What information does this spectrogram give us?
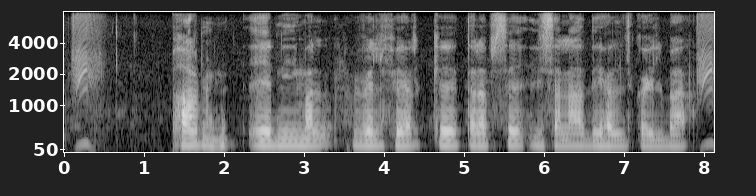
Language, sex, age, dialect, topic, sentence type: Bhojpuri, male, 18-24, Southern / Standard, agriculture, statement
